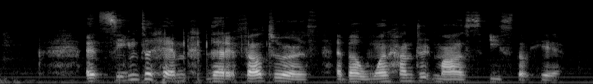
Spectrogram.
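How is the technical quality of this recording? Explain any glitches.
Two brief stutters break the speech, at 1.19–1.21 s and 3.71–3.73 s. These are overlapping chunks: each 2.5-second chunk starts 20 ms early, so that sliver plays twice at every join.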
